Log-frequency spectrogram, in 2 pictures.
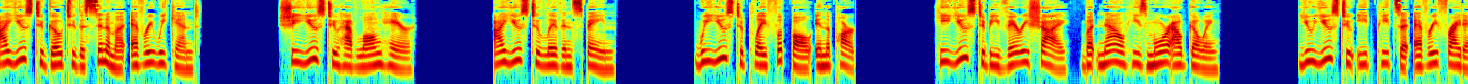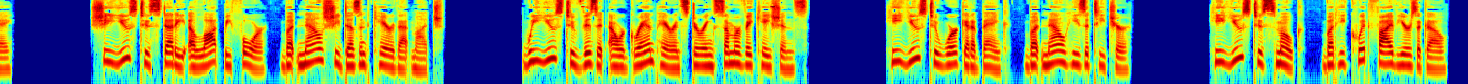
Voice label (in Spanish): gramatica clase ingles; What does Emma want to explore in Italy?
